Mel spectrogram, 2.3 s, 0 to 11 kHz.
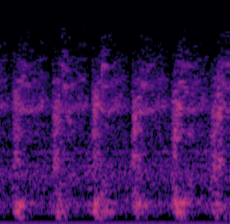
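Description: Running shoes striking the belt of a compact folding treadmill at a jog, set to 5.8, about two and a half footfalls a second over a steady hiss.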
